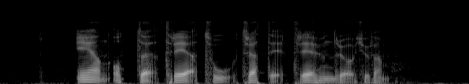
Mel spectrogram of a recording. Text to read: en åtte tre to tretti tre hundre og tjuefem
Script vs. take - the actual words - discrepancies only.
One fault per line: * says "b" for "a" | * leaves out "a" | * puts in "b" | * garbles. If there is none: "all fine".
all fine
